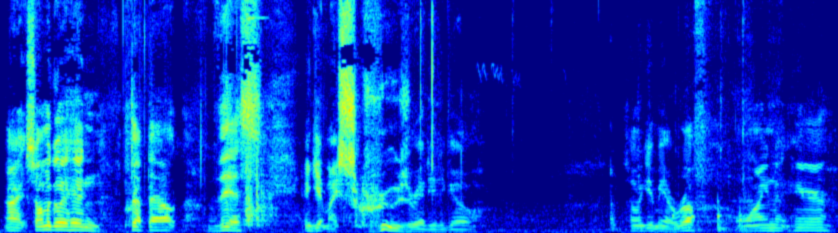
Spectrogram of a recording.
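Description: A man's voice: medium pitch, moderate pace. A man talking casually to the camera and to himself as he builds a camera mount outdoors on his homestead. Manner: talks to himself while working, muttering encouragement. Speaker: homesteading vlogger. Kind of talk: casual narration while building. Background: loud power tool noise.

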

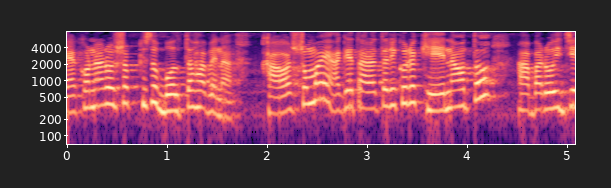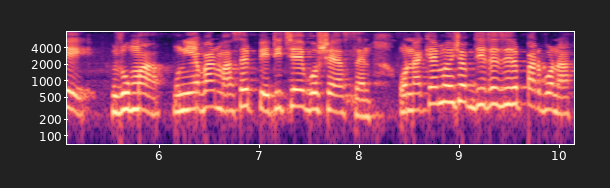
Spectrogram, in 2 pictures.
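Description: Cartoon household scold, played by a woman: Bangladeshi accent, high female voice, impatient and nagging. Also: pushed and bright. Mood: resentful, nagging. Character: impatient, resentful sister-in-law running the household kitchen. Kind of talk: animated moral story dialogue.

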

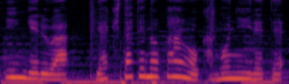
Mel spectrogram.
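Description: A woman's voice: medium pitch, fast talker, darkish tone, faint music behind. A woman narrator reading a scripted storybook tale for a radio drama.

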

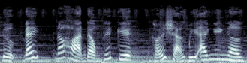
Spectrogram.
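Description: A woman voicing a lazy, excitable teenage schoolboy in a cartoon. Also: high-pitched, fairly quick, music in the background. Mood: sly, amazed. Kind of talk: cartoon dubbing.

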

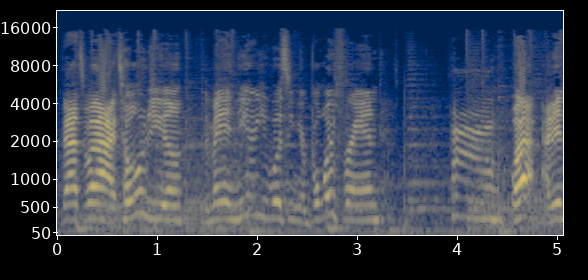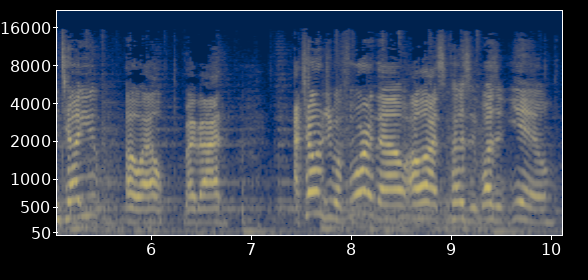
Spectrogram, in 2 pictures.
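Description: A woman's voice: high-pitched, normal speed, sharp tone, soft background music, pitched above the performer's own voice. A woman reading aloud the lines of a cryptic, teasing young man from a visual novel, in an offhand, amused way. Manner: casual read-aloud of game dialogue, amused and offhand.

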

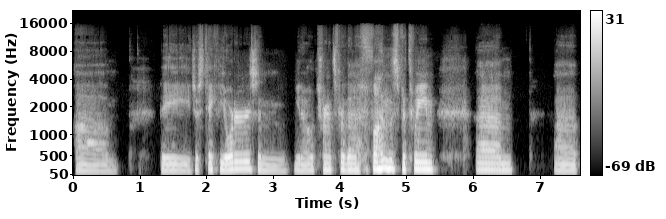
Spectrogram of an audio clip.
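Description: Rambling bearded comic shop host. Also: male voice, fairly high pitch, steady tone, slow pace, dark tone. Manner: rambling, thinks aloud with many ums. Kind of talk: casual video call chat. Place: small room with shelves of comics behind. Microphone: earbud headset on a video call.

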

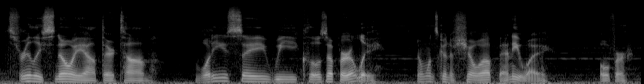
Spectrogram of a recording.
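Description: A man with a low voice narrates a creepy first-person story in a steady, measured read. The delivery is scripted and even. Music plays clearly underneath the narration.

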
